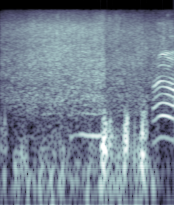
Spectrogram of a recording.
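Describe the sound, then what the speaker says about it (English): Strong wind buffets the microphone outdoors on a street, a rough low rumbling roar under a voice. "Wow, that was freaking windy, sorry."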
